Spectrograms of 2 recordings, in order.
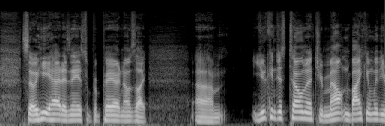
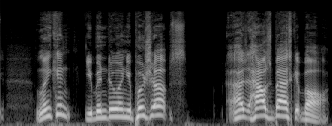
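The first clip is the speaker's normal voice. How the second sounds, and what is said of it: Impersonation of another man's voice. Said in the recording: “I'm talking like Lewis. I'm like doing my impersonation of him.”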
